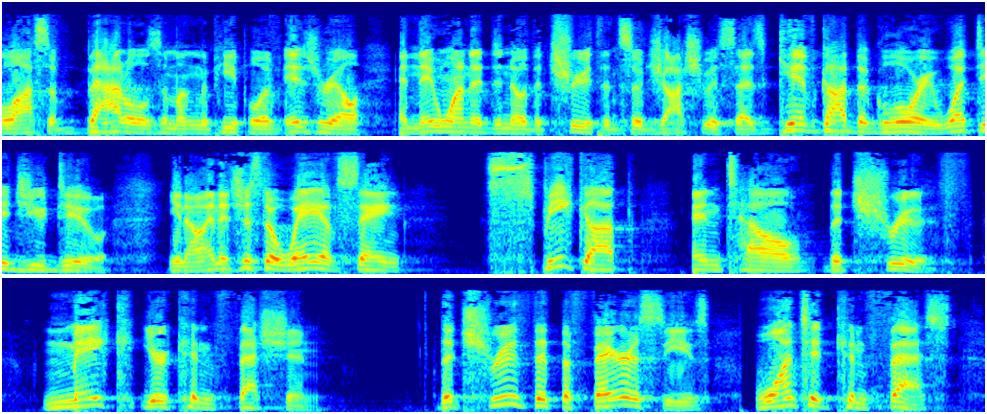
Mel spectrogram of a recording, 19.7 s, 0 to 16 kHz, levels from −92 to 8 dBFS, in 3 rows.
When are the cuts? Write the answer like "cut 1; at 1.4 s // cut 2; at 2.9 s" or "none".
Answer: none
